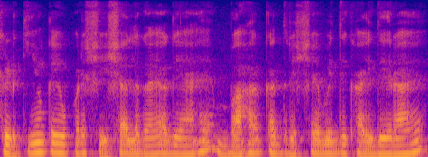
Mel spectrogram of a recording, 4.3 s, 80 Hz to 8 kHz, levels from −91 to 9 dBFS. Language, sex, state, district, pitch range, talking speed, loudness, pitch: Hindi, male, Uttar Pradesh, Lalitpur, 110-135 Hz, 225 wpm, -18 LUFS, 125 Hz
